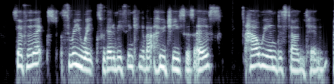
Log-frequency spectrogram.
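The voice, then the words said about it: Creaky, croaky voice. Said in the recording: “my voice is going to last out this morning... it's a bit creaky and a bit croaky... a nasty summer cold”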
